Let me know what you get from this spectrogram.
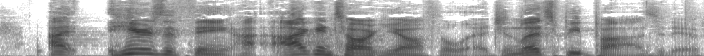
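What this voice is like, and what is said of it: Usual voice. Nothing is said of it.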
